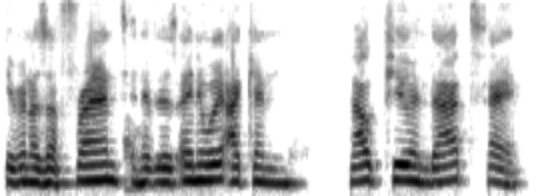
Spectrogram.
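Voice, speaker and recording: A man's voice: high voice, flat delivery, normal speed. Upbeat motivational podcast host, a man. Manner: warm, encouraging, motivational. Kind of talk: interview.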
